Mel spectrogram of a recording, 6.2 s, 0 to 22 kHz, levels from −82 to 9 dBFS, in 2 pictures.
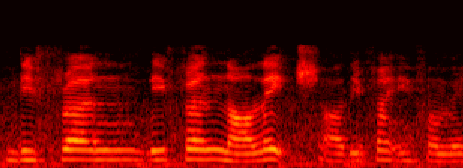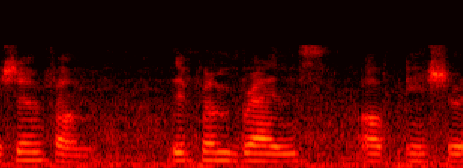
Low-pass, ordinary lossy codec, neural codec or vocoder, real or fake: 7.2 kHz; MP3, 48 kbps; codec, 24 kHz, 6 kbps, HILCodec; fake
